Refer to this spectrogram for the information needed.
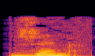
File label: woman, croatian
